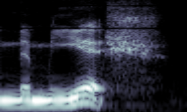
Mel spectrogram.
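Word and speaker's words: Neemias: I asked a Utah State assistant after Nimi got drafted, like, how do I pronounce his name? And he told me Nimi-ish, right? – That's interesting.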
